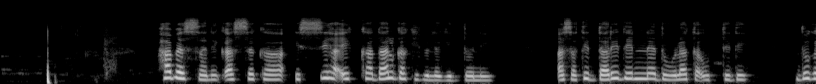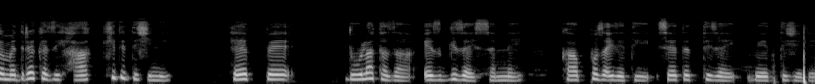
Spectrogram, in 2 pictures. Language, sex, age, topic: Gamo, male, 18-24, government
